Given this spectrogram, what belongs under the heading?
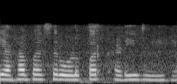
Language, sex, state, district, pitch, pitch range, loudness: Hindi, female, Chhattisgarh, Bilaspur, 215 Hz, 210-230 Hz, -17 LUFS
